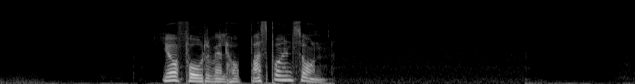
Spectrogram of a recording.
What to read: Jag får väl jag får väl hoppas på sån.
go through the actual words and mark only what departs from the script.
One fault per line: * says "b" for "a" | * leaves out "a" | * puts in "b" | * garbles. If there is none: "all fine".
* leaves out "jag får väl"
* puts in "en"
